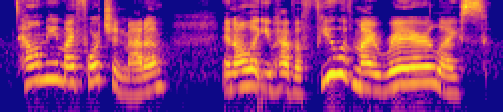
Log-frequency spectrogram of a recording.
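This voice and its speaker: A woman puts on a character voice, pitched high. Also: moderate pace. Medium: read story. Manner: swaggering, gruff.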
